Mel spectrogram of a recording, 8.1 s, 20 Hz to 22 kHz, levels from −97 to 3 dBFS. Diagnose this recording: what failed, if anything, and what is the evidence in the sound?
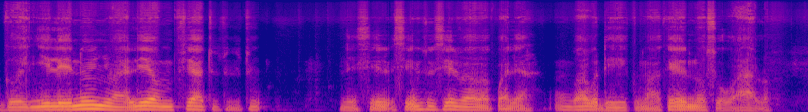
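The converter failed with sample clock jitter across the whole speech recording. A hiss-like roughness rides on the louder and brighter sounds and drops away in pauses. Timing scatter of a few microseconds mistimes steep waveform slopes, leaving error roughly 25 dB below the signal.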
